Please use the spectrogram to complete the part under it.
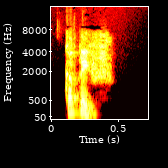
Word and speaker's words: Qatif: Again, from Saudi Arabia, born in, is it Qatif? Is that how you pronounce it? – Yeah, Qatif.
